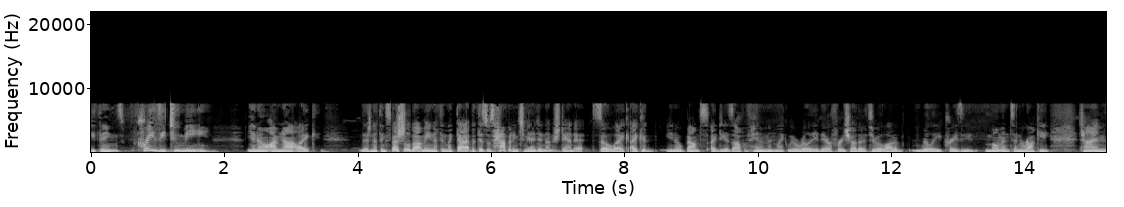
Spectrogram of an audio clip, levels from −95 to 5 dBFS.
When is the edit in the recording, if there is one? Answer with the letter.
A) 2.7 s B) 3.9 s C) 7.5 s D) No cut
D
